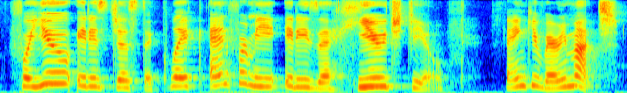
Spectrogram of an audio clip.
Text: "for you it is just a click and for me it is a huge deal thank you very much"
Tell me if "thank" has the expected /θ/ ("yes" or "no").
yes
